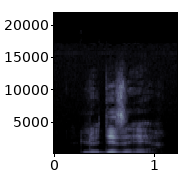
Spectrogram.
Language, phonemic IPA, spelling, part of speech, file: French, /de.zɛʁ/, désert, noun / adjective, Fr-désert.ogg
- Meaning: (noun) desert; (adjective) deserted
